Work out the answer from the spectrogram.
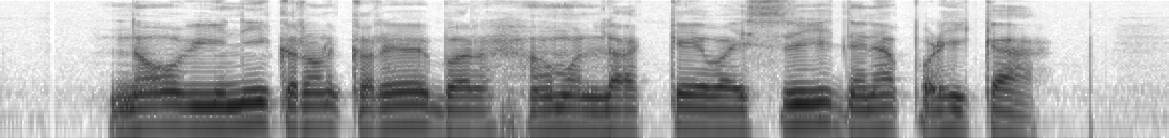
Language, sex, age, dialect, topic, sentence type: Chhattisgarhi, male, 46-50, Eastern, banking, question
